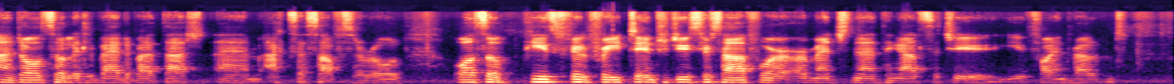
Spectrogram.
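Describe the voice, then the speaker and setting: Using an Irish accent, a man talks at a fairly low pitch and fairly quick pace with ordinary pitch variation. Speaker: webinar moderator. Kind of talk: panel moderation. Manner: fast.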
